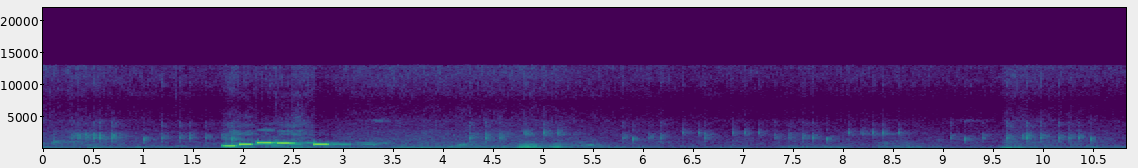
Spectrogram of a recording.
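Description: A quick run of about five clear notes, rising then falling within about a second, like a short chime or jingle, about two seconds in; faint short high sounds repeat throughout over a steady low hum.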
